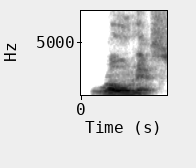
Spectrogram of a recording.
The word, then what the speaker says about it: Hronas: of Philadelphia um Yani ronus so my pronouncing your last name right yes which is silent right there's an imaginary e or a silent h I really want to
